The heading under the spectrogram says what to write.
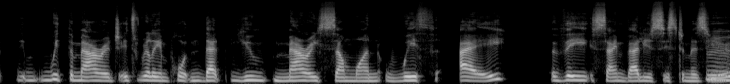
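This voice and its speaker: A woman speaks at a fairly slow pace in a fairly low voice. The sound is dry and close, with no echo. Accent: Australian. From Queensland, Australia. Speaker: businesswoman and reality TV personality. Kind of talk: podcast interview. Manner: loud; animated.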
